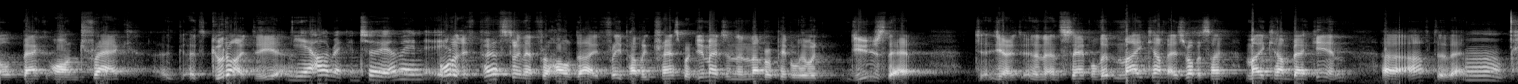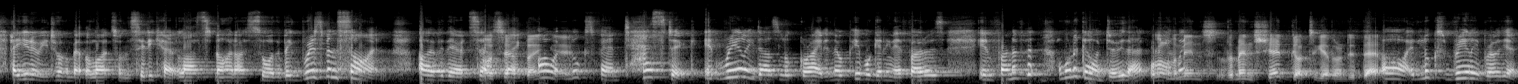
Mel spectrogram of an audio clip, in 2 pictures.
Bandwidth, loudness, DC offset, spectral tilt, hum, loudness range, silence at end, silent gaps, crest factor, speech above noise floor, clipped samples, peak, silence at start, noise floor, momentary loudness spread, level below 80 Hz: 13 kHz; -14 LUFS; under 0.1%; -0.5 dB/octave; none; 2 LU; 0 s; none; 14 dB; 22 dB; under 0.1%; 0 dBFS; 0 s; -36 dBFS; 6 LU; -62 dBFS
